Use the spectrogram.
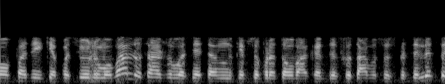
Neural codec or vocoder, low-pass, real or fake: none; 3.6 kHz; real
